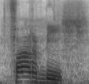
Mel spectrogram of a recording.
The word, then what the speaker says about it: farbig: Y lo mismo aplica a la G cuando le precede una I al final de una palabra. Esto se lee farbig, farbig.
